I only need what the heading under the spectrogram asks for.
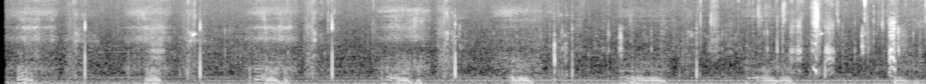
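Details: One-day-old English Bulldog puppies nurse on their mother, who snores in slow, rasping breaths about every two seconds over a steady low hum.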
